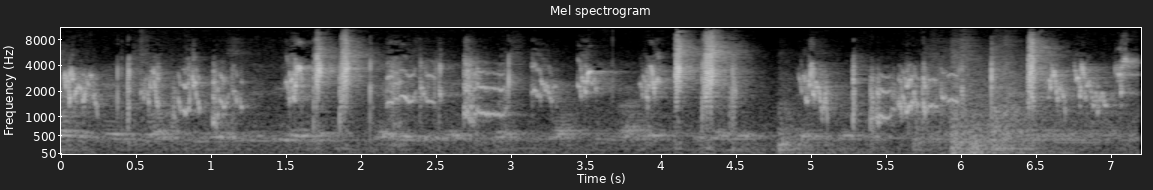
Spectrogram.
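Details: Pet budgerigar singing nonstop: a dense chattering warble of short clicks, chirps and buzzy trills, packed rapidly with few pauses, bright and high throughout.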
